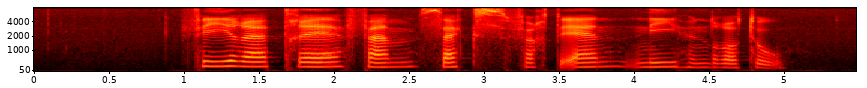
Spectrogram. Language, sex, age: Norwegian, female, 25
